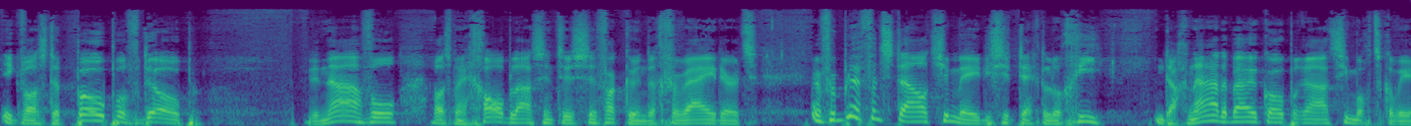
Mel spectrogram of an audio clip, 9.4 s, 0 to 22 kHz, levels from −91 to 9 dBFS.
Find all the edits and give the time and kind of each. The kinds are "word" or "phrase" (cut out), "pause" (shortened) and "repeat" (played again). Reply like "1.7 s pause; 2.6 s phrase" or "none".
2.1 s phrase; 7.6 s pause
